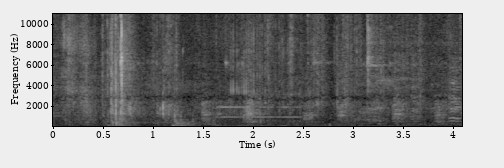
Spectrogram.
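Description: A pet dog close by, making small sounds: a few soft knocks or taps and, about halfway through, a faint thin whine.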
